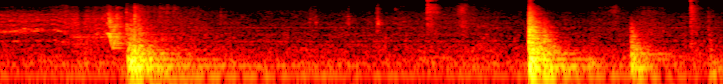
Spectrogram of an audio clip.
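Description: Hollow knocks of a metal scoop coater and a wooden screen frame being handled while coating a screen with emulsion: one about a second in, a louder one about five seconds in, then two lighter ones, each with a short ring.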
